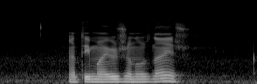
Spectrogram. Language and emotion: Russian, neutral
